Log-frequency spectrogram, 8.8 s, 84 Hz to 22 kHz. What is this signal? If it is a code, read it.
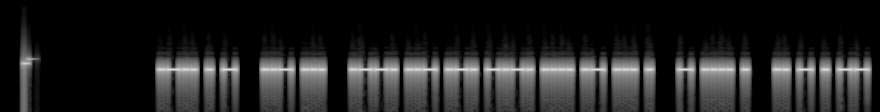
Morse code, heard as a keyed tone, about 30 wpm, 700 Hz. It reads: LET US PURCHASE THE ITEM
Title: Sentences from Top 1000 Words - Review Part 6 - 30wpm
